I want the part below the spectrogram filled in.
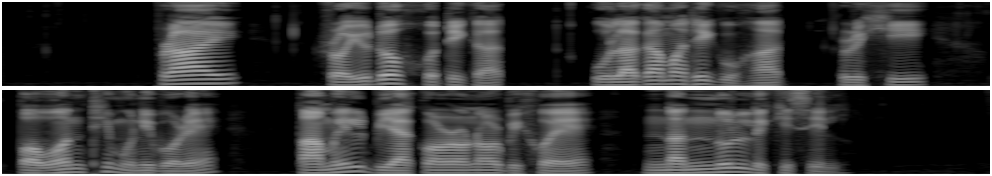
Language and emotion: Assamese, neutral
